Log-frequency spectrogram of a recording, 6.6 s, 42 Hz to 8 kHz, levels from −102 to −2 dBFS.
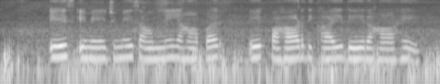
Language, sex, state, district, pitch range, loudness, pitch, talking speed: Hindi, male, Rajasthan, Jaipur, 200-215 Hz, -16 LUFS, 205 Hz, 110 wpm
